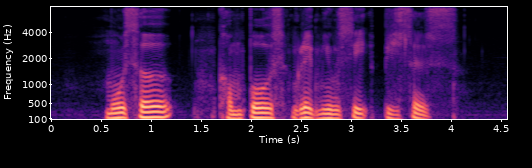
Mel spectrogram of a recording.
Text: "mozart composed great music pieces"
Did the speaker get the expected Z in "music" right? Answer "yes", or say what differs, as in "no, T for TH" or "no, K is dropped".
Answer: no, S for Z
